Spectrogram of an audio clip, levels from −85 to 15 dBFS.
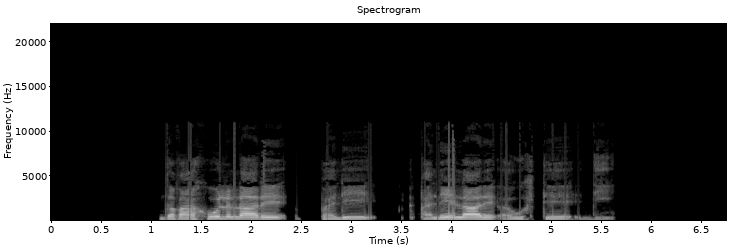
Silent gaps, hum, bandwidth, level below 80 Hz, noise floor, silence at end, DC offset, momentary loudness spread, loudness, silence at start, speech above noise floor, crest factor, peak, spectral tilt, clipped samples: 2.61-2.69 s, 3.34-3.47 s; none; 10.5 kHz; -54 dBFS; under -90 dBFS; 1.2 s; under 0.1%; 17 LU; -17 LUFS; 1.1 s; over 73 dB; 18 dB; 0 dBFS; -7.5 dB/octave; under 0.1%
